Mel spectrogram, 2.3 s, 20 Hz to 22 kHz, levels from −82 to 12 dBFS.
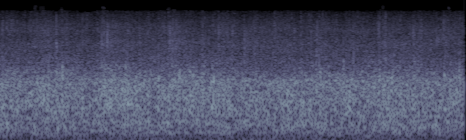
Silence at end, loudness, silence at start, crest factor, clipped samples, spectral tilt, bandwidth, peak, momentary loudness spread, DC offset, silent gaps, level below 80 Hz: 0 s; -24 LUFS; 0 s; 14 dB; under 0.1%; -1.5 dB/octave; 18 kHz; -10 dBFS; 1 LU; under 0.1%; none; -54 dBFS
